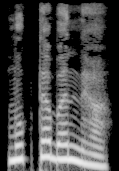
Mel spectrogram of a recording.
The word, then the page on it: ಮುಕ್ತಬಂಧ: kannada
